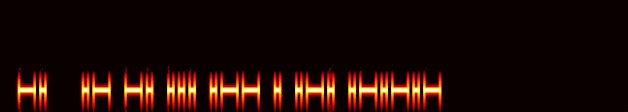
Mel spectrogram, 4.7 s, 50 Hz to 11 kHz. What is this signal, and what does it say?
Morse code, heard as a keyed tone, about 30 wpm, 700 Hz. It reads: N ANSWER.
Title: Sentences from Top 500 Words and Abbreviations 30wpm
